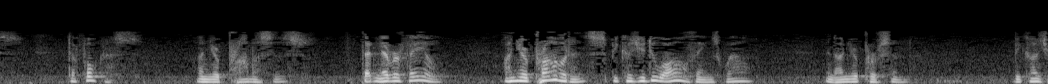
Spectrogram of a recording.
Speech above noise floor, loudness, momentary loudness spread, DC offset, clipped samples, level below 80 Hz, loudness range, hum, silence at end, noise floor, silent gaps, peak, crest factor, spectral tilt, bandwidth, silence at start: 25 dB; -19 LUFS; 20 LU; under 0.1%; under 0.1%; -46 dBFS; 6 LU; none; 0 s; -42 dBFS; none; 0 dBFS; 18 dB; -11 dB/octave; 4.9 kHz; 0 s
